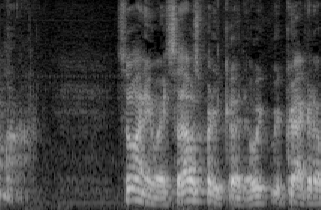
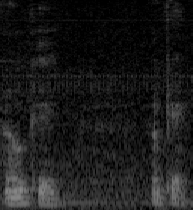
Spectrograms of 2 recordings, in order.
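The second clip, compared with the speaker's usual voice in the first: meek giving in; 3 semitones lower, 26 dB quieter than usual. Retold or imitated. Suspect meekly gives in.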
